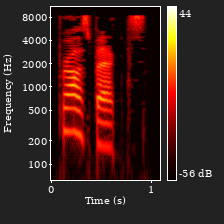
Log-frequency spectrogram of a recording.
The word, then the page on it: prospects: British English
